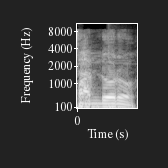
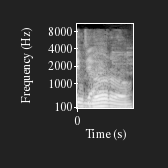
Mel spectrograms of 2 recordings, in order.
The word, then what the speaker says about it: Sondoro: Sandoro. Oke. Sandoro. Kalau aslinya sebenarnya Sundoro kan? Aslinya Eja- Sundoro. Ejaan Nama Jawa.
